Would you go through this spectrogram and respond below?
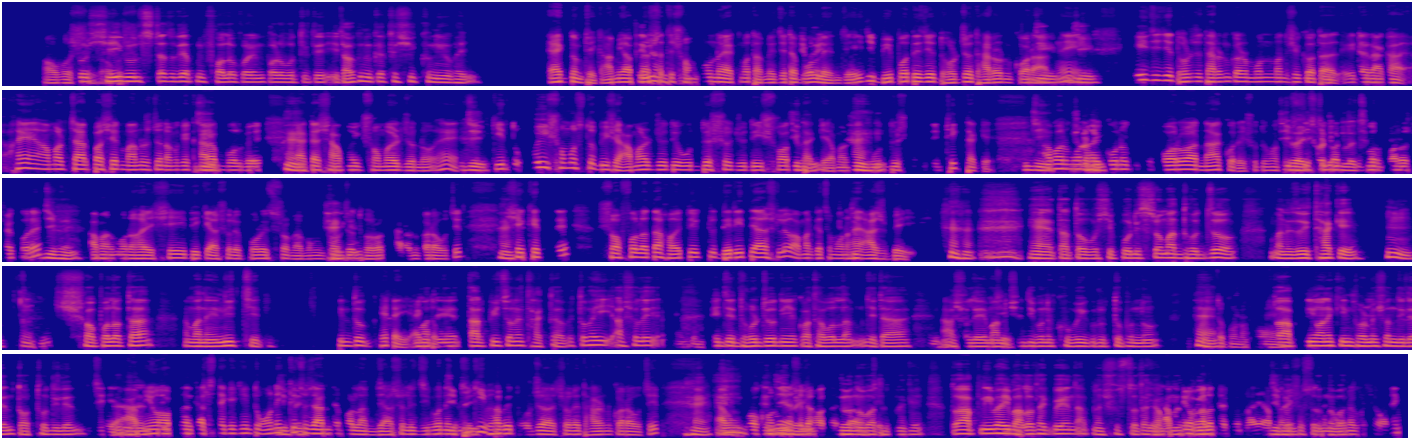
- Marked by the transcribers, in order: static; "কিন্তু" said as "কিন্তুক"; mechanical hum; other background noise; chuckle; lip smack; "সফলতা" said as "সপলতা"; "নিশ্চিত" said as "নিচ্চিত"; "কিন্তু" said as "কিন্তুক"
- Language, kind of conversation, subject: Bengali, unstructured, কঠিন সময়ে আপনি কীভাবে ধৈর্য ধরে থাকেন?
